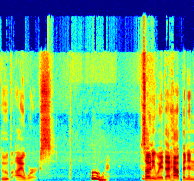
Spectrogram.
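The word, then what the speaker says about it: Ub Iwerks: UB I it UB yeah no it's it's UB ey works so anyway that happened in 1922 when they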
